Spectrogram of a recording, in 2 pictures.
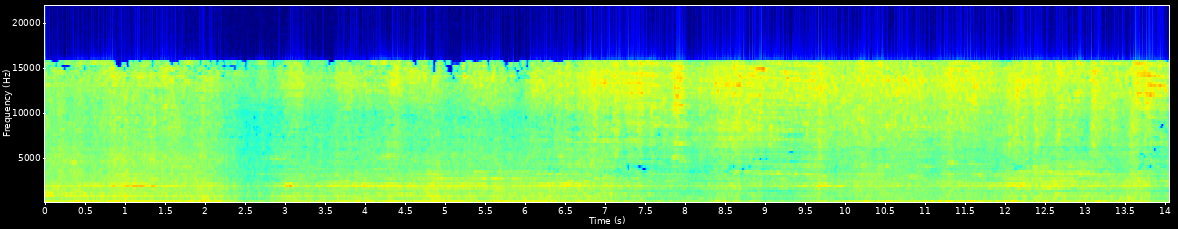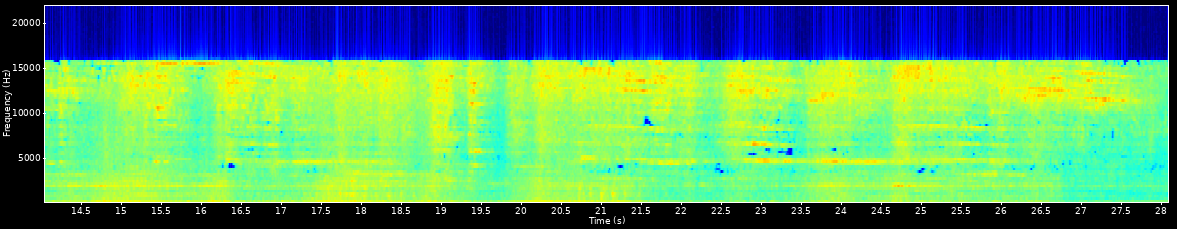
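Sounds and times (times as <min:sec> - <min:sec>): thin whining tone: 0:00.1 - 0:28.0.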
